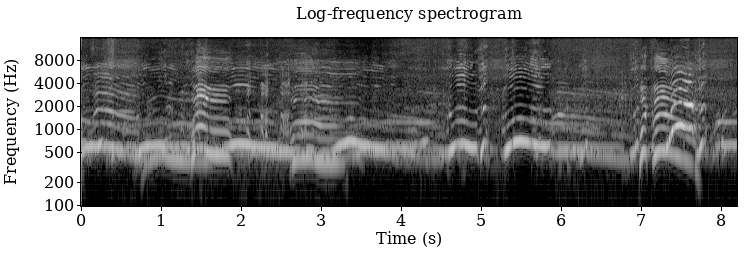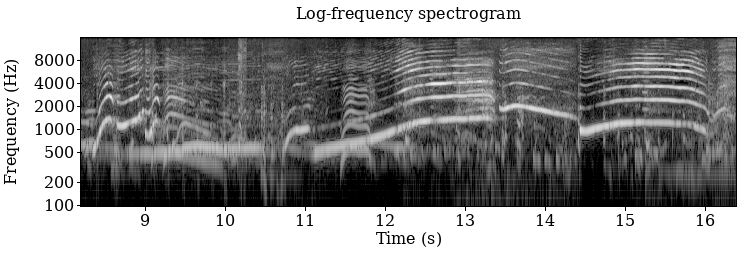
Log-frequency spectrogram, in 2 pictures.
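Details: Molly, a zoo gibbon in Moncton, New Brunswick, sings loud, hooting whoops rising into long sweeping wails, her territorial call, given after encouragement while sitting on a rock.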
